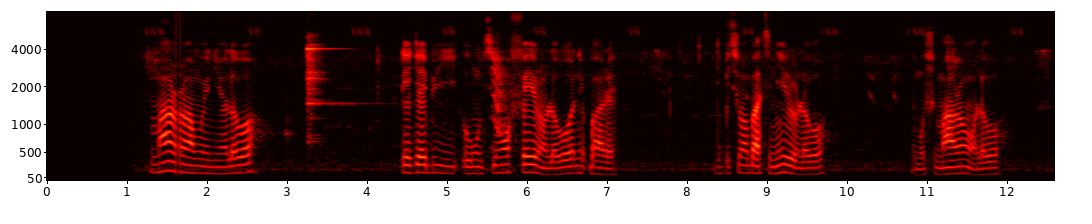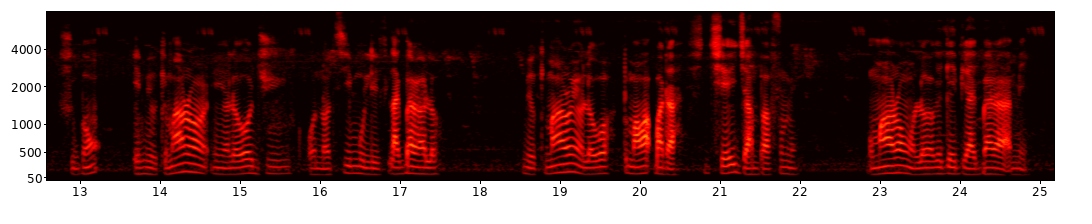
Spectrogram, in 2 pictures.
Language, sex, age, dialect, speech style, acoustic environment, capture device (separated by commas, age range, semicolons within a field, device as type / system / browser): Yoruba, male, 25-34, Nigeria - Lagos Yoruba, focused, people talking; music, mobile / Linux / Chrome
